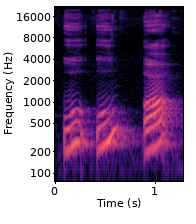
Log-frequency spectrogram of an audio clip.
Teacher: वे स्वर जिनका उच्चारण करते समय ओष्ठ गोल हो जाते हैं, अर्थात वृत्त जैसी आकृति ग्रहण कर लेते हैं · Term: वृत्ताकार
